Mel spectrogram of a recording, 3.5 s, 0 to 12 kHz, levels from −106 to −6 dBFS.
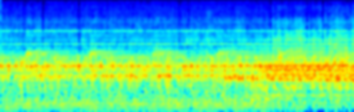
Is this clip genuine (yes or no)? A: no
